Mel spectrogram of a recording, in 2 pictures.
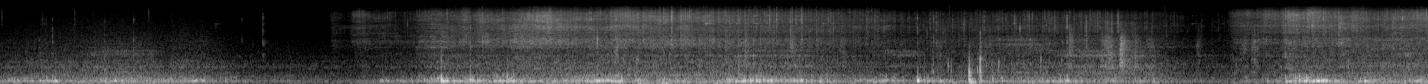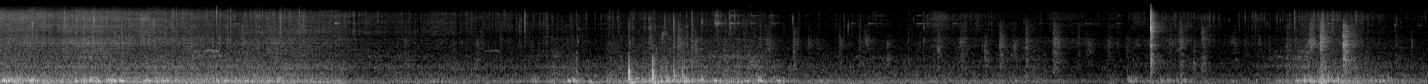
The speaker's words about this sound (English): Okay, we are ready. So, okay, we're gonna open the pancake maker. And you will hear batter being poured into the wells.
